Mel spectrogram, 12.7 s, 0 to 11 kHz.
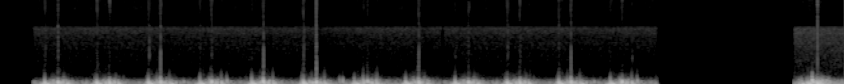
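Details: Low heart sounds at about 78 beats per minute with a rumbling murmur that never fully stops between beats; continuous machinery murmur of patent ductus arteriosus.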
